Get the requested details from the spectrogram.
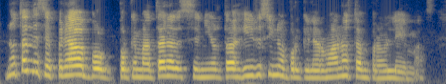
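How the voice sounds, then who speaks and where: A woman's voice: on the high side, quick pace, a bit bright. A woman casually recapping and commenting on a TV series, chatty and full of restarts and asides.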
